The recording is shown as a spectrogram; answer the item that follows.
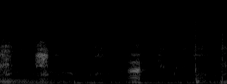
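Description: Dog vocalizing faintly twice, in two short sounds about a second apart.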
